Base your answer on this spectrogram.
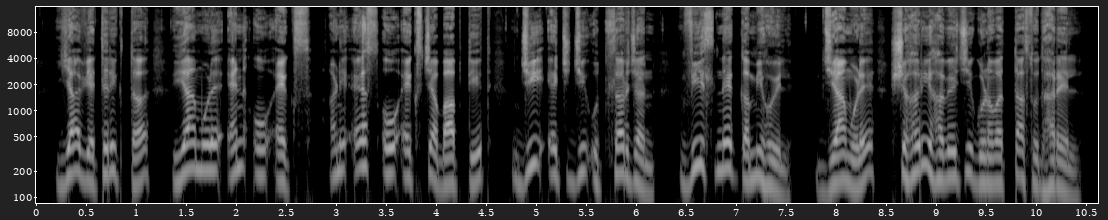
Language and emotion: Marathi, neutral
